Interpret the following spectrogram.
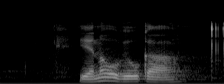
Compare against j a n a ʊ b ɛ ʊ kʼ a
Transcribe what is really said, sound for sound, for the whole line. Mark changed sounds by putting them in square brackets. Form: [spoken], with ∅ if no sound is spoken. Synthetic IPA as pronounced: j [ɛ] n a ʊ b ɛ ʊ kʼ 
